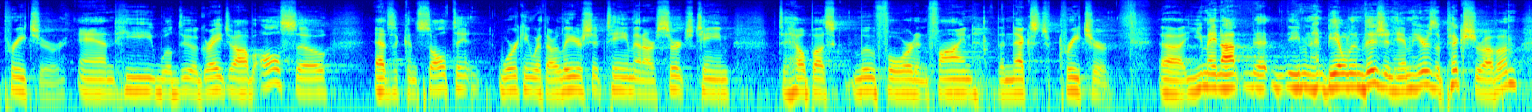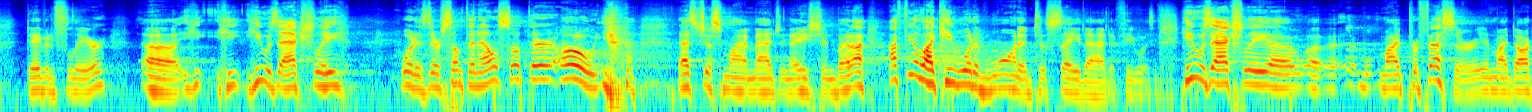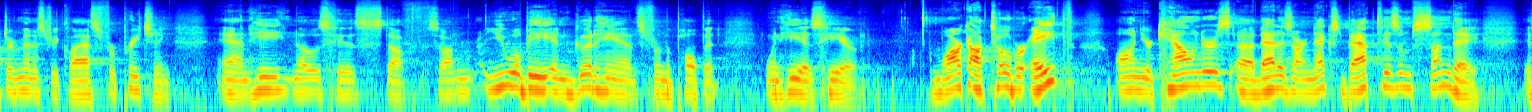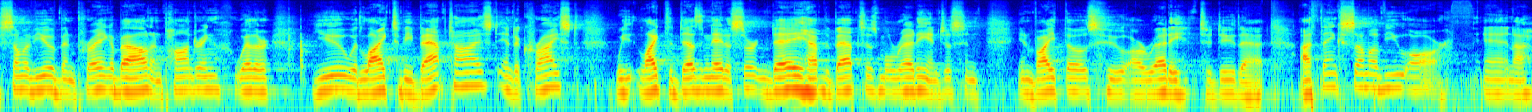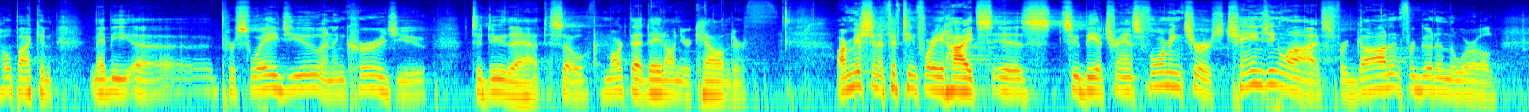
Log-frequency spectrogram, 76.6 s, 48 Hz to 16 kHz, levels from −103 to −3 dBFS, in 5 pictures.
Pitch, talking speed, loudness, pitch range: 145 Hz, 170 wpm, -28 LUFS, 130-165 Hz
